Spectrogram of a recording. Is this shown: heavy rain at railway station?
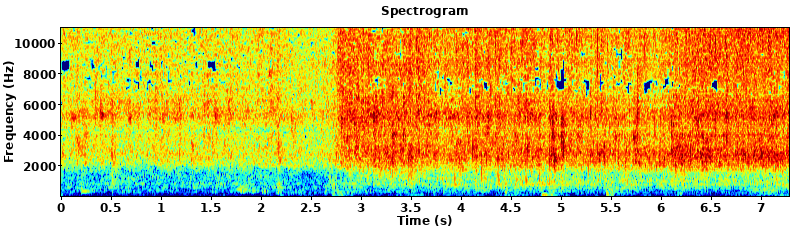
no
